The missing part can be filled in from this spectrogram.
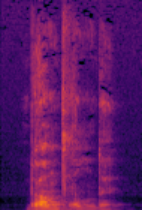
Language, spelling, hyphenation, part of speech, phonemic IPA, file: Dutch, brandwonde, brand‧won‧de, noun, /ˈbrɑntˌʋɔn.də/, Nl-brandwonde.ogg
- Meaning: alternative form of brandwond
